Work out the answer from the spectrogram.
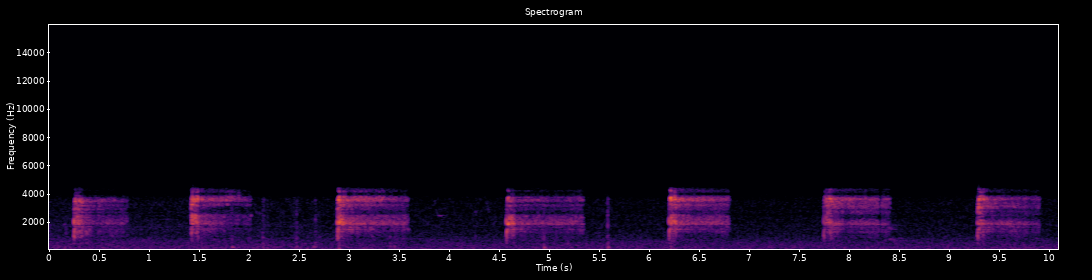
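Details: Rainbow lorikeet family, male, female and two offspring, settling for the night inside a roof; a steady series of seven rough, screechy squawks, each under a second, repeated about every one and a half seconds.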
